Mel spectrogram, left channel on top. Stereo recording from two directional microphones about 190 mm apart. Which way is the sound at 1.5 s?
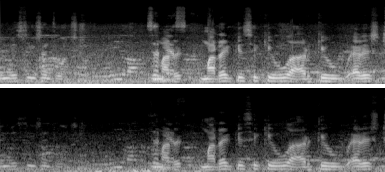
70° left (ahead or behind).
